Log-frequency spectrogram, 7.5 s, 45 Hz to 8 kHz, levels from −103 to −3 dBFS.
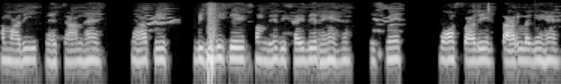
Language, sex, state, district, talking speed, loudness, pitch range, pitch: Hindi, female, Chhattisgarh, Balrampur, 150 wpm, -23 LUFS, 190-205 Hz, 195 Hz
